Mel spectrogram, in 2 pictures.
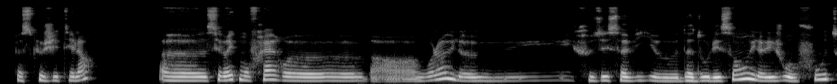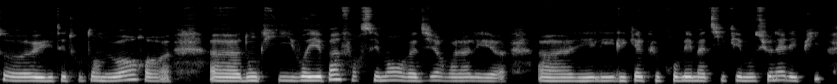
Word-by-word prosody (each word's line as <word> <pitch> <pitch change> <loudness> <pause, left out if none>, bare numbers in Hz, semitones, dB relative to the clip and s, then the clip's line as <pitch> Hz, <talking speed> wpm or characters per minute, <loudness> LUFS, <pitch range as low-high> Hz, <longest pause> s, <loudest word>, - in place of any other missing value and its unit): Parce 185 -2 -2
que 205 - -3
j'étais 180 0 -3
là. 280 +10 -3 0.7
Heu, 175 -1 +3
c'est 180 +4 -1
vrai 200 +3 +4
que 220 - -3
mon 190 - -2
frère, 215 -1 0
heu, 170 0 +1
bah 80 0 -8
voilà, 215 +10 +1
il 235 -9 +3
a 165 - 0
eu 165 +1 -7 0.4
il - - -17
faisait 180 +1 -1
sa 180 0 +2
vie, 180 +1 -2
heu, 155 -1 +1
d'adolescent, 170 +7 +4
il 235 -7 +6
allait 170 0 +5
jouer 175 0 +3
au 155 - -1
foot, 230 +6 -2
heu, 170 -2 +2
il 165 0 +3
était 175 +2 -3
tout 175 0 -16
le - - -23
temps 180 -1 -3
dehors, 185 +5 -1 0.7
heu - - +1
heu, 165 -1 +3
donc 180 +1 -2
il 180 -1 -7
voyait 180 0 +7
pas 225 +4 0
forcément 190 -3 -5
on - - -5
va 170 -1 0
dire 180 +2 -7
voilà 165 0 -4
les, 160 -2 -4
heu - - -8 0.4
heu, 160 0 -1
les 160 +1 -1
les 165 +1 -1
les 170 0 -2
quelques 175 0 -2
problématiques 175 +1 -1
émotionnelles 180 +3 -2
et 170 - +1
puis 260 +9 -12
175 Hz, 200 wpm, -21 LUFS, 165-185 Hz, 0.7 s, voyait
